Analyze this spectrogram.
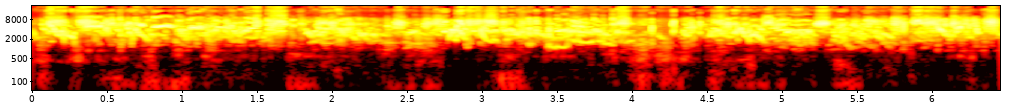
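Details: Budgie breeding pair chattering during a meal, rapid high-pitched warbles and squeaky chirps running without pause, faint low thumps beneath.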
